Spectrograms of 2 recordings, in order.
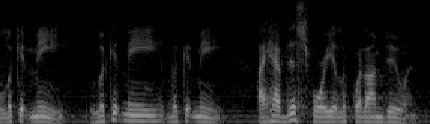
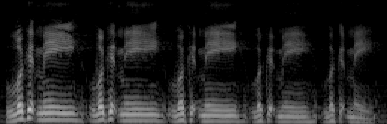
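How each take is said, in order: First: Much softer and lower mock plea; a hushed, sneering imitation of showing off; quiet mock of self-promotion; mocking look at me. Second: A mock plea for attention, dying away; a mocking chant that trails off to almost nothing; mocking look at me. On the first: Quoting attention seekers on Instagram. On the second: Mocking attention seekers, fading out.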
